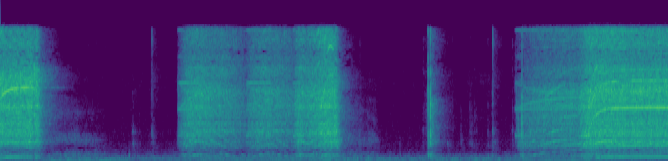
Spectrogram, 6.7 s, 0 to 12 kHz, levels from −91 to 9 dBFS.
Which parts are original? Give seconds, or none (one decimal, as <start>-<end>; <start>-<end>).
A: 0.0-6.7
